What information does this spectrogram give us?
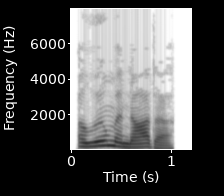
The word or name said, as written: illuminata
